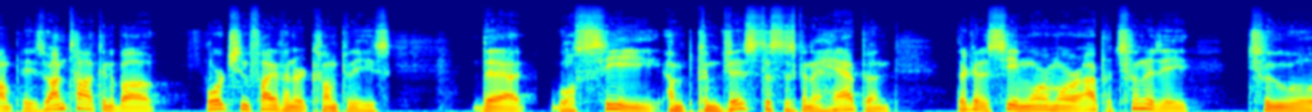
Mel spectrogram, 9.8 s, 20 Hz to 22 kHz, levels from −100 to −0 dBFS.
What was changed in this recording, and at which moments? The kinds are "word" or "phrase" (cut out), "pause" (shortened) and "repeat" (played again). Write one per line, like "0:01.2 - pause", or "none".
none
